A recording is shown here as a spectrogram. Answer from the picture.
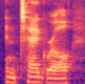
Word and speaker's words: integral: of these words also in integral in those t's we drew we do use a true t so i say a little puff of air table hotel integral so i can't drop it and that's follows a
